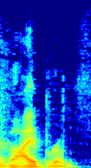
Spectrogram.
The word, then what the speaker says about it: Vibram: It's Vibram.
